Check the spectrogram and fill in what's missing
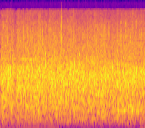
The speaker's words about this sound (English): You're clapping too loud. Stop it.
